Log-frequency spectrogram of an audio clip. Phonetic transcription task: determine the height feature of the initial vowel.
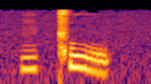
high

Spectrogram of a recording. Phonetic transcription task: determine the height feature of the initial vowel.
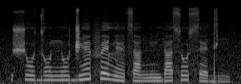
mid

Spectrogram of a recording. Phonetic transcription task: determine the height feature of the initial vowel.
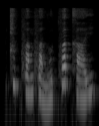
high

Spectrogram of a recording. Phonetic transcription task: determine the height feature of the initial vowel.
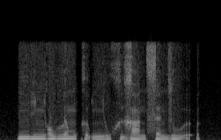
high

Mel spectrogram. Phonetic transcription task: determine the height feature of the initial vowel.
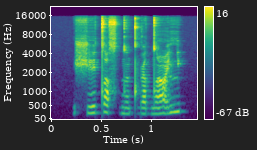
mid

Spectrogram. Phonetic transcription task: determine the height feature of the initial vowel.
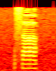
low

